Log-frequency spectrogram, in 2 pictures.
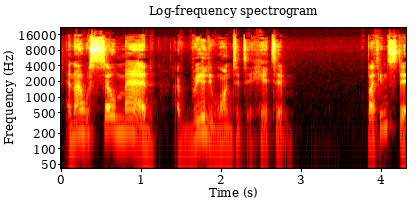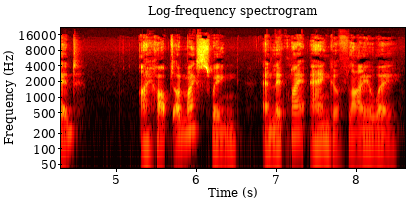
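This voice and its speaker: A man narrates a children's storybook in rhyming verse. His medium-pitched voice moves up and down in a very animated way. He takes his time, delivering each phrase deliberately and expressively for young children.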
